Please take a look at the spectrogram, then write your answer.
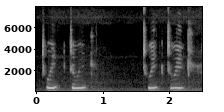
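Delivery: high, whispered little tweak noises; squeaky tweak sound. Acted. Baby elephant signalling mama with high tweaks. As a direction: tweak tweak like a tugged tail signal. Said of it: "tweak twice".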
